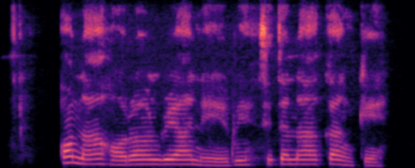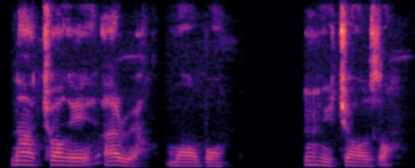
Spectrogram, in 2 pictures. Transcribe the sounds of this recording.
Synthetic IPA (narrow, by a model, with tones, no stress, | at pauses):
ɔ˦na˨a˦ɦɔ˨ɾɔ˦n̩˦ɾi˦a˦ne˨ɾi˦si˦te˦na˦ka˦ŋ̩˨ke˨ | na˨a˨t͡ʃɔ˦ɣɪ˦a˦ɾja˨ | mɔ˨bʊ˨ | n̩˦ɦi˨t͡ʃɔ˦ɔ˨zɔ̰˦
